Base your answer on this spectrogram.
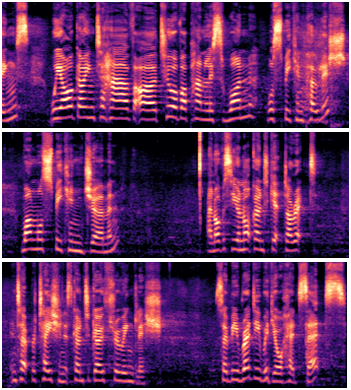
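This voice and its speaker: A woman's fairly high voice with ordinary pitch variation. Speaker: conference moderator. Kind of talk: panel moderation. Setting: conference hall with audience. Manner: fast.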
